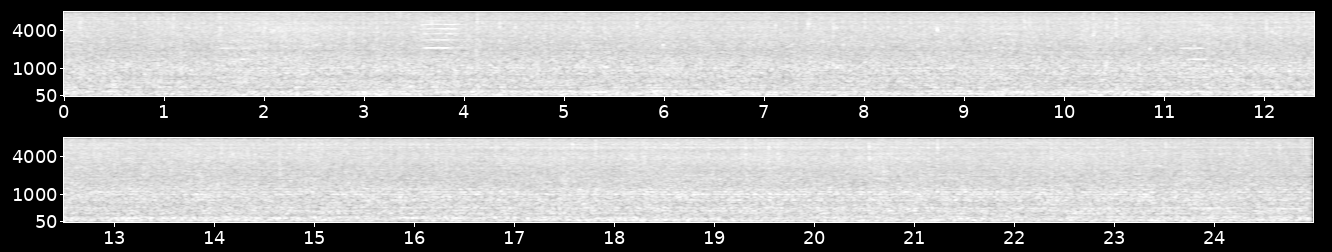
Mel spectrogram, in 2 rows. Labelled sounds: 3.6	4.1	killer whale, northern resident, G clan, 2.1 to 5.8 kHz
11.2	11.5	killer whale, northern resident, G clan, 2.1 to 2.2 kHz

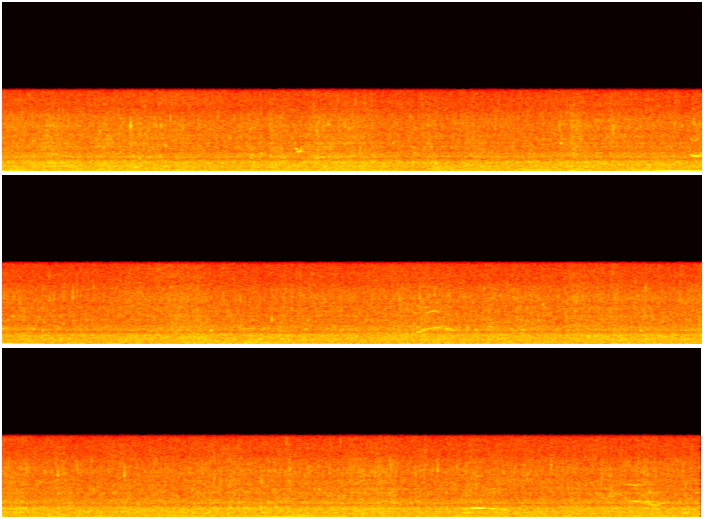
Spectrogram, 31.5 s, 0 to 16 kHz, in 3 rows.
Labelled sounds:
16.8	17.2	humpback whale, 1.1 to 1.6 kHz
30.4	31.0	humpback whale, 1.1 to 3.2 kHz

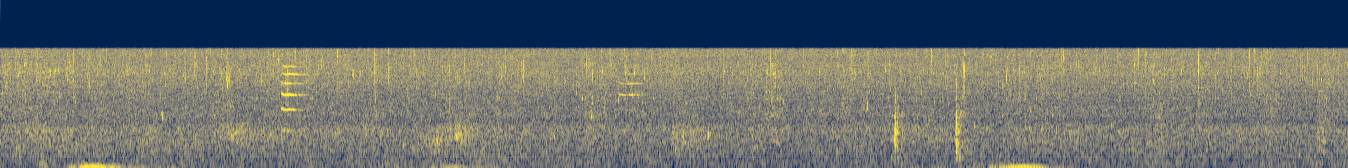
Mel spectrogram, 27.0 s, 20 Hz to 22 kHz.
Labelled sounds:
5.6	6.1	killer whale, northern resident, G clan, call N24ii, 1.6 to 5.2 kHz
12.4	12.8	killer whale, northern resident, G clan, call N24ii, 2.5 to 3.5 kHz

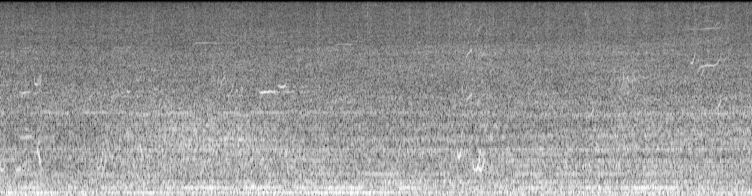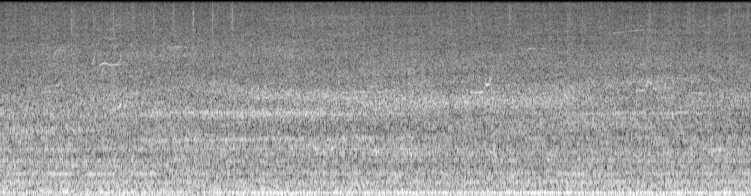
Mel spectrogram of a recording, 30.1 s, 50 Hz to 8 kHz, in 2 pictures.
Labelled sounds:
5.1	5.8	killer whale, southern resident, 1.0 to 2.2 kHz
13.7	14.5	killer whale, southern resident, 1.5 to 5.8 kHz
16.8	17.5	killer whale, southern resident, 1.5 to 6.3 kHz

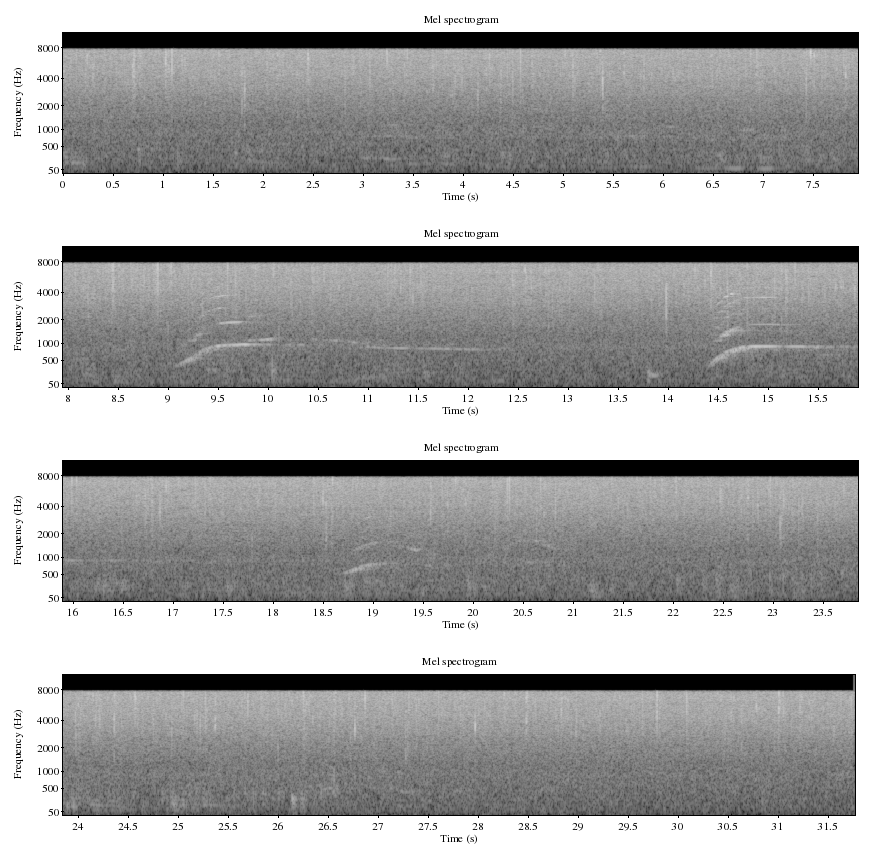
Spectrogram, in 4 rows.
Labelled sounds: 9.3	10.2	humpback whale, 0.78 to 3.8 kHz
11.2	11.9	humpback whale, 0.78 to 0.88 kHz
14.5	15.2	humpback whale, 0.78 to 3.6 kHz
18.8	19.2	humpback whale, 0.78 to 1.6 kHz

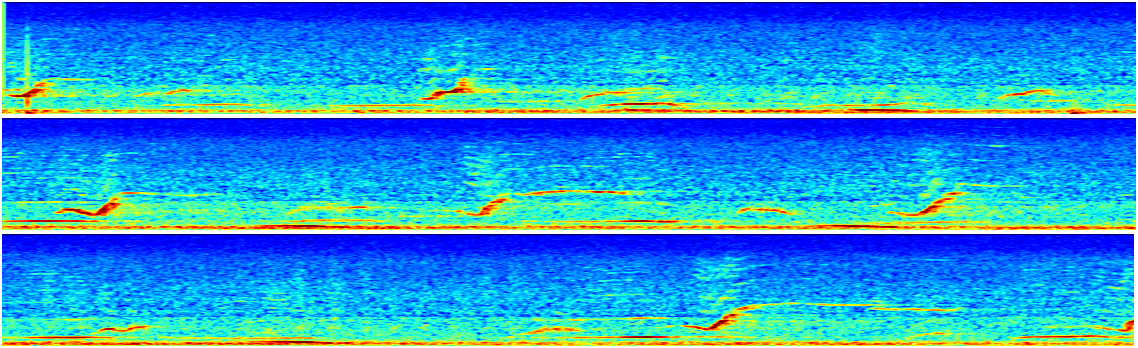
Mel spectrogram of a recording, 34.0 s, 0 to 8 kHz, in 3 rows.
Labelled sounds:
0.5	0.9	humpback whale, 0.90 to 1.0 kHz
12.4	13.3	humpback whale, 0.80 to 1.1 kHz
16.2	17.6	humpback whale, 0.80 to 1.2 kHz
20.7	21.5	humpback whale, 0.80 to 3.7 kHz
23.0	23.3	humpback whale, 2.6 to 2.7 kHz
29.9	32.2	humpback whale, 0.80 to 3.9 kHz

